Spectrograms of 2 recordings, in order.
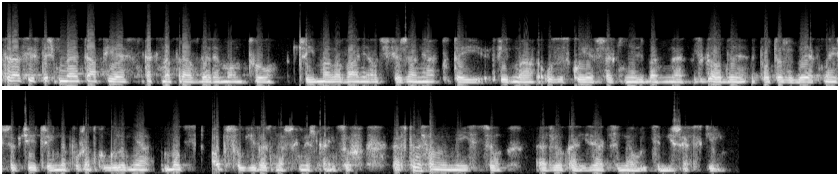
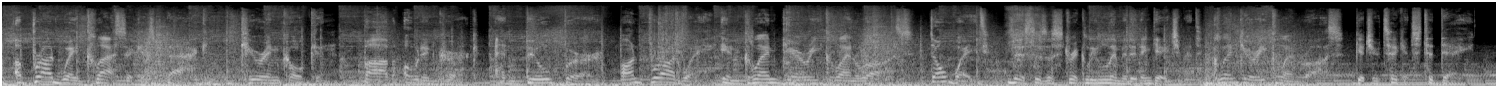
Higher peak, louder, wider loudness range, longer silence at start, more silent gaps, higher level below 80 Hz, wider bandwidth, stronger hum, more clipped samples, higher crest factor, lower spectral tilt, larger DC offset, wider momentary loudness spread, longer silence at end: about the same, 0 dBFS vs 0 dBFS; first, -9 LUFS vs -17 LUFS; about the same, 1 LU vs 2 LU; about the same, 0 s vs 0 s; neither; second, -40 dBFS vs -22 dBFS; second, 6.8 kHz vs 19 kHz; neither; neither; second, 8 dB vs 16 dB; first, -7.5 dB/octave vs -4 dB/octave; neither; about the same, 5 LU vs 4 LU; first, 1.1 s vs 0 s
